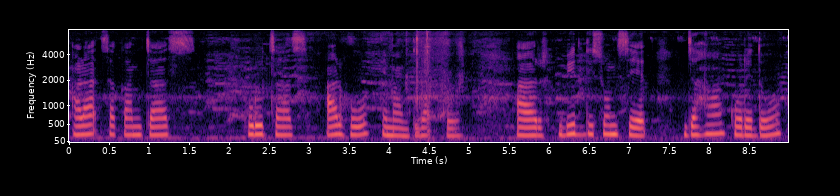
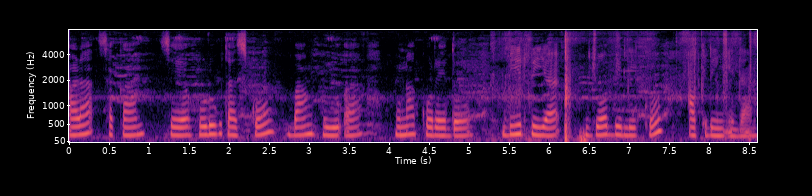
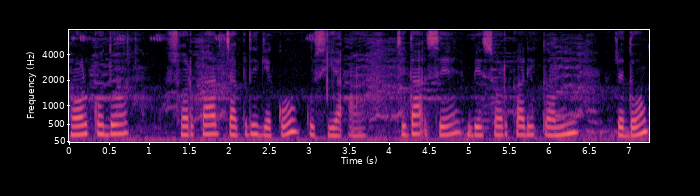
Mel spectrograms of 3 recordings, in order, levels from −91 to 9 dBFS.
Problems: background sounds at intervals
